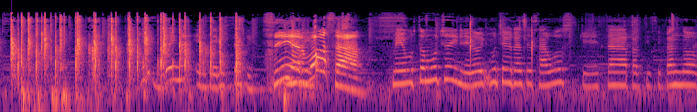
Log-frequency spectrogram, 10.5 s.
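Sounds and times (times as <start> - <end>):
hands clapping: 0.0 - 3.8
speech: 2.4 - 10.4.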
